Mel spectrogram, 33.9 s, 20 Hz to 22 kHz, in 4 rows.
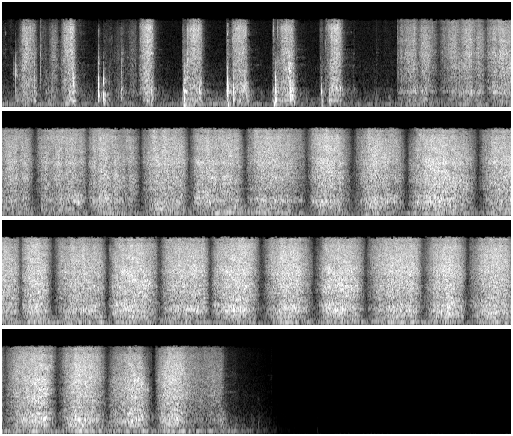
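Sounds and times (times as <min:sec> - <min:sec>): paint roller rubbing hiss: 0:06.6 - 0:29.2.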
